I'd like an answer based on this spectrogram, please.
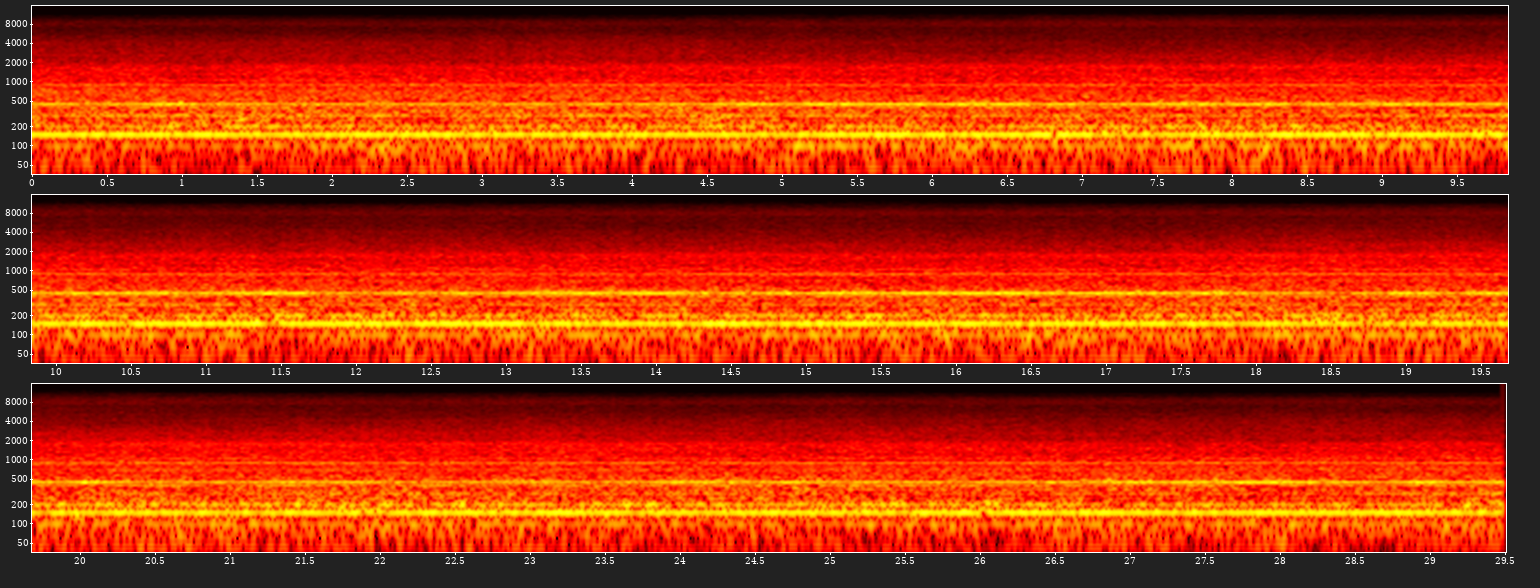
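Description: Boat's outboard motor running at a steady cruising speed, an even drone that holds the same pitch throughout.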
